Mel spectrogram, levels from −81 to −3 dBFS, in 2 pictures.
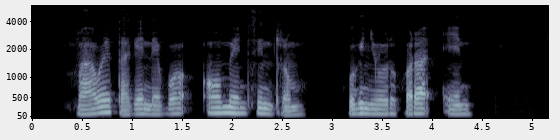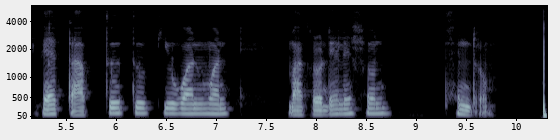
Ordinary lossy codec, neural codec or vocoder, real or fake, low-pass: none; none; real; 5.4 kHz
